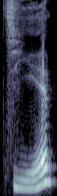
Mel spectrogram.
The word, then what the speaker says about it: 结: It's pronounced ye and with a rising tone. So it's ye. And the letter J is pronounced ji. So together it is jie.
